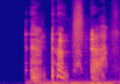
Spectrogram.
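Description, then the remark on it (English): Someone clears their throat after a brief silence, a series of rough, voiced grunts broken by a breathy rasp, loud and alone without any talking. “Let me clear my throat of sadness.”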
